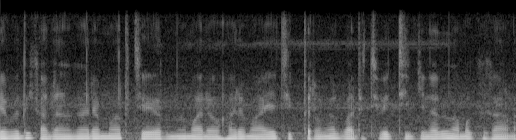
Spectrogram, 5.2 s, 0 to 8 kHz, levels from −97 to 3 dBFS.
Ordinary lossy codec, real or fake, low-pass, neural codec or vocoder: none; real; 7.2 kHz; none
